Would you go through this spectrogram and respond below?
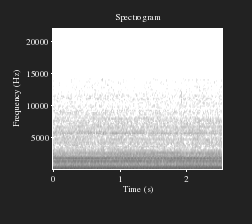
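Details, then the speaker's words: Ice cube maker under repair, fan that had seized now replaced and the jammed pump freed: even, steady hum with a constant low drone and no knocks or rubbing; the replaced fan spins smoothly and runs normally. "Nah, untuk kipasnya, kami sudah menggantinya. Kipas anginnya sekarang berputar, tidak seperti sebelumnya."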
